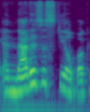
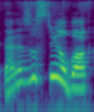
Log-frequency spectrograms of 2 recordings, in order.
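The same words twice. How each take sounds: First: Said in the usual way. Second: Higher, emphatic show-off; excited emphasis. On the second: Shown as a demonstration. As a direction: stress the reveal, pitch up. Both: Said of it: "if you could see it".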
